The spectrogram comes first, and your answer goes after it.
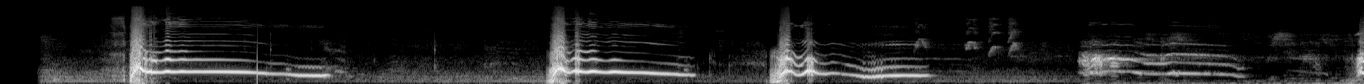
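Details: A female Pomsky puppy, who howls all day about everything, gives drawn-out, wavering howls with a sharp yelp at the start of each, "talking" to her kitten sister.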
